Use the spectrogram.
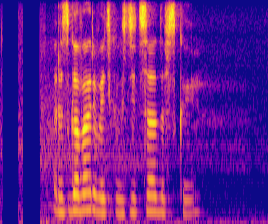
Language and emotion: Russian, neutral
